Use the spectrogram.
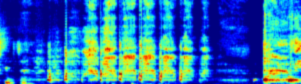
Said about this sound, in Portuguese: eu com essa risada aqui horrível, cheia de tosse.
